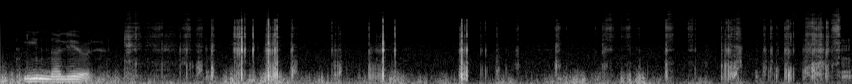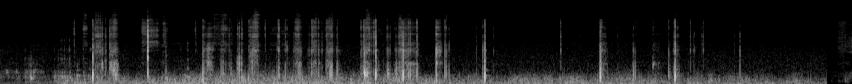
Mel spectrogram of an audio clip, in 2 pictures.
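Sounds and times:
brush scraping against scope: 1.2s - 4.0s, 4.6s - 13.0s
sharp clicks and snaps: 1.3s - 4.0s, 4.6s - 8.5s.

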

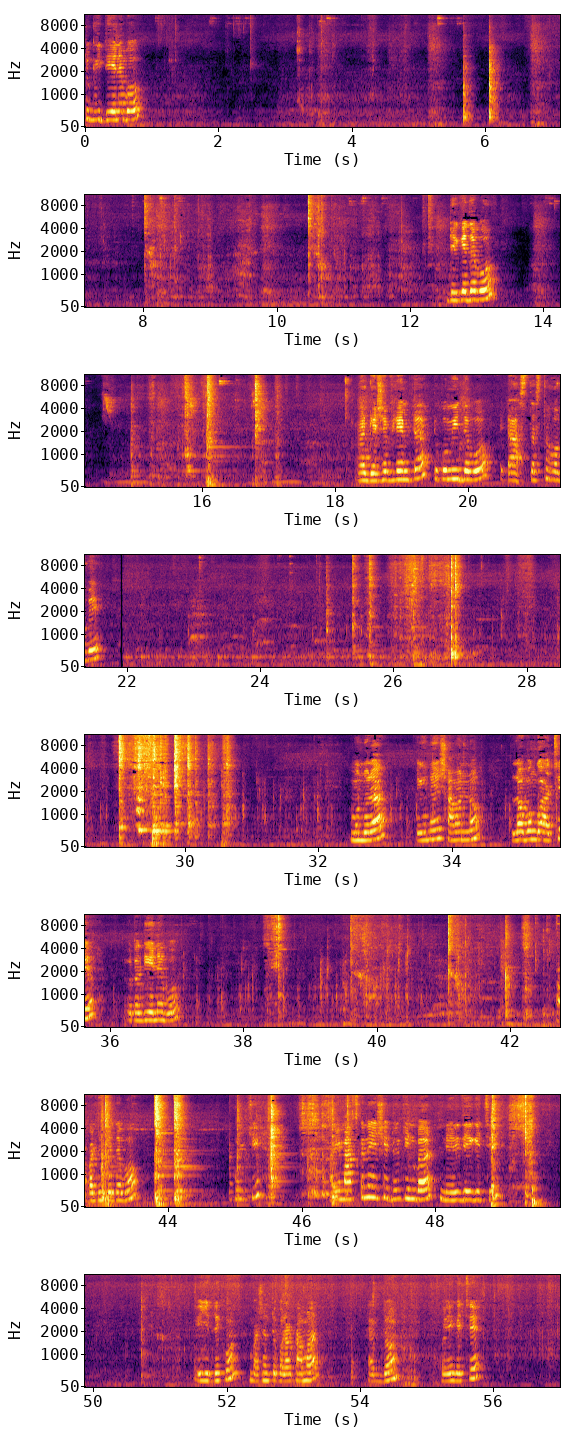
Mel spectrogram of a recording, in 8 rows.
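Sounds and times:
liquid sloshing in pan: 1.0s - 13.5s, 21.9s - 44.4s, 45.0s - 57.0s
utensil scraping metal pan: 8.0s - 12.9s, 13.9s - 17.3s, 29.0s - 30.8s, 43.8s - 47.0s.

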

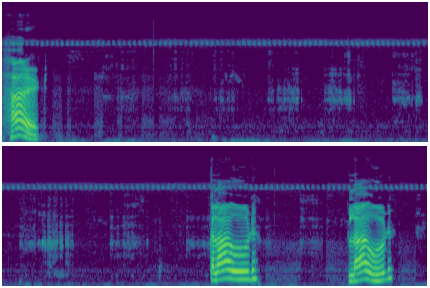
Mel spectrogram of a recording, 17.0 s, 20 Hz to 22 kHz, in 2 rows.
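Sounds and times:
marker scratching on paper: 1.1s - 13.1s, 14.4s - 15.1s.

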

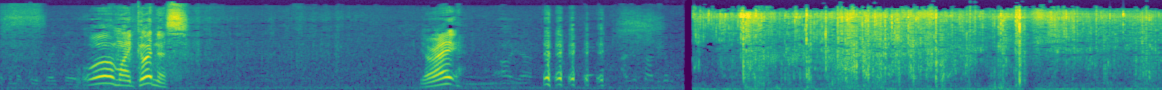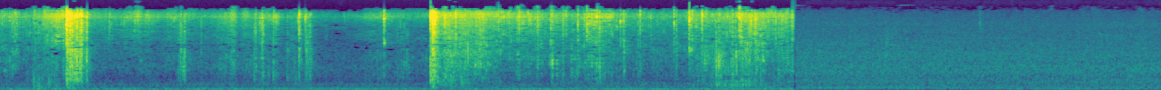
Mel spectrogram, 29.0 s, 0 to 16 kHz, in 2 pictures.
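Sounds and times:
water sloshing in pool: 8.6s - 16.6s, 19.4s - 24.5s
spillway water trickling: 8.6s - 17.2s, 18.9s - 24.5s.

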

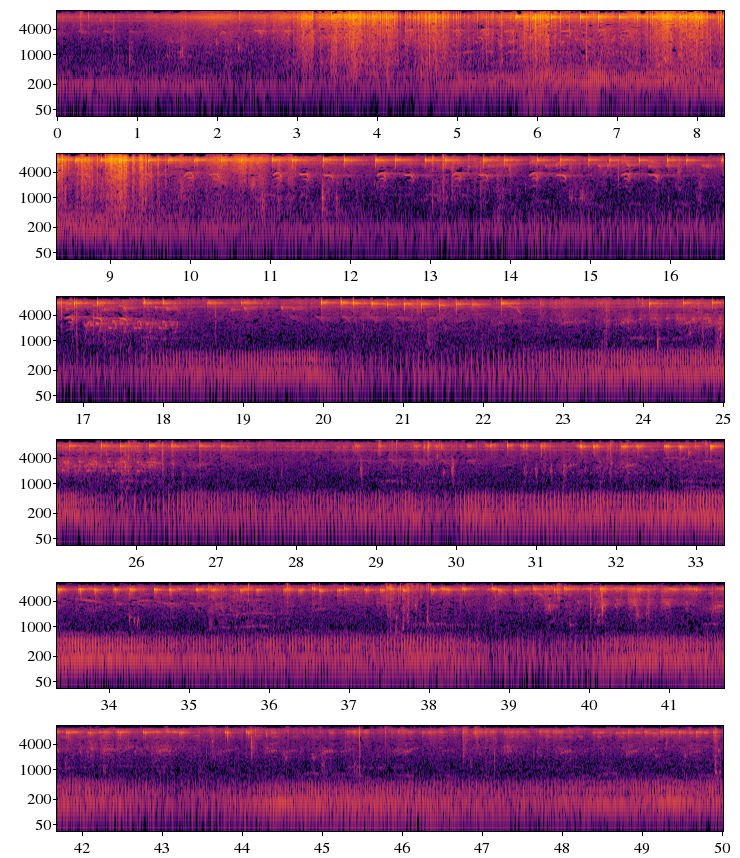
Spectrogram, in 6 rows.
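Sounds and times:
birds chirping: 0.3s - 13.0s
insects trilling: 1.9s - 11.3s.

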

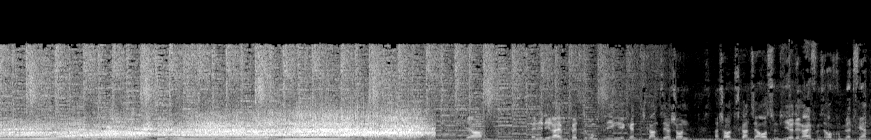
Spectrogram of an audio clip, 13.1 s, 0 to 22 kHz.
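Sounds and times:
car tyres squealing: 0.0s - 6.6s
electronic music: 0.0s - 6.6s.

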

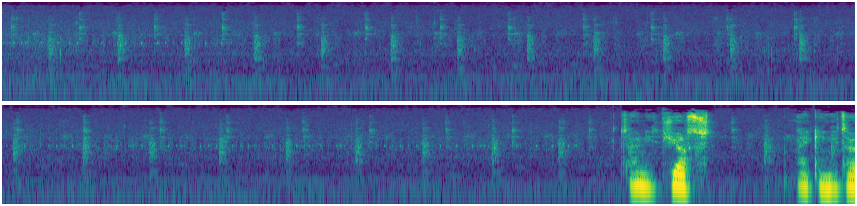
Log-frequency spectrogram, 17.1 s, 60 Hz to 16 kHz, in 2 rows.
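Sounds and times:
engine linkage ticking: 5.8s - 14.5s.

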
